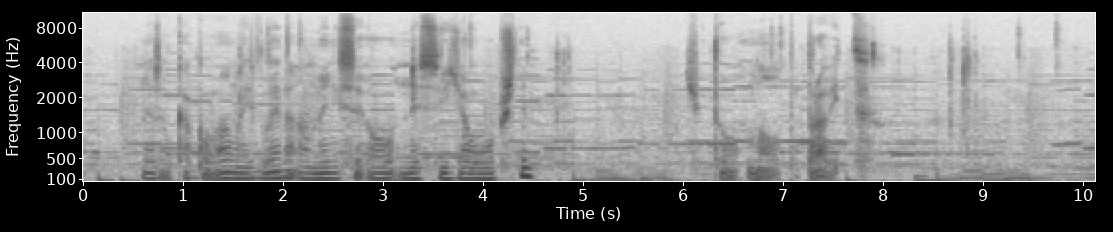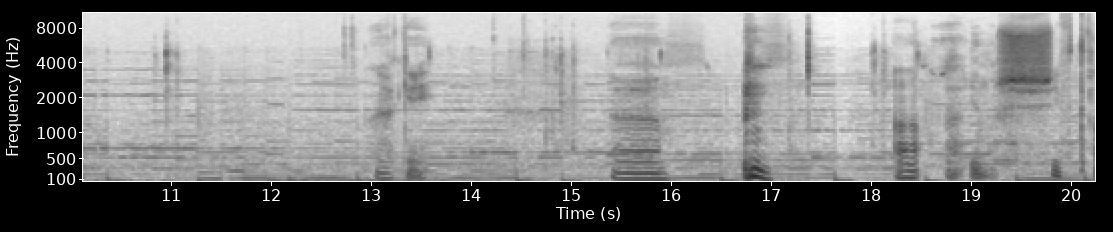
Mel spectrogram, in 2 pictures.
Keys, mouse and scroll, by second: 1.5 b, 3.3 b, 4.7 s, 8.6 a, 8.9 b, 11.0 s, 13.1-14.8 middle drag, 14.8 KP_3, 15.7 KP_1, 18.0 a, 20.1 shift+a.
